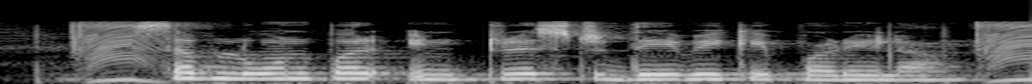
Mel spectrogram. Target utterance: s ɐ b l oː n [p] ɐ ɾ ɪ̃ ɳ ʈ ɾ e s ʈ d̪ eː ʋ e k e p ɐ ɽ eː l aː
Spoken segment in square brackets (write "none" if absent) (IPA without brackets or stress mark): p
